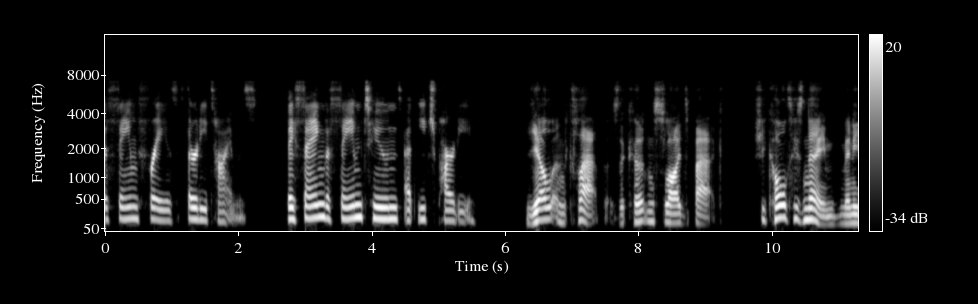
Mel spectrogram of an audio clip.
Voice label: Ideal microphone sample; 1More Sonoflow

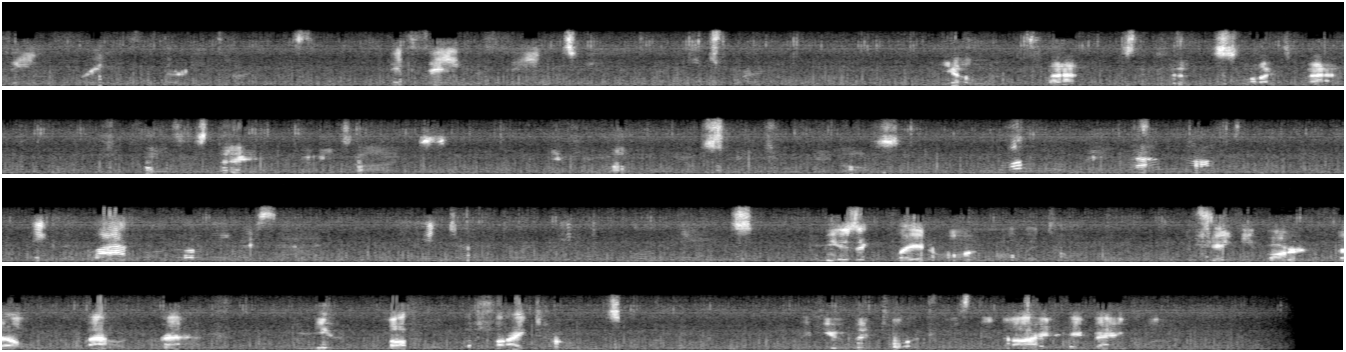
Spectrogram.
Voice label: True Wireless Wind microphone sample; Sennheiser Momentum True Wireless 4

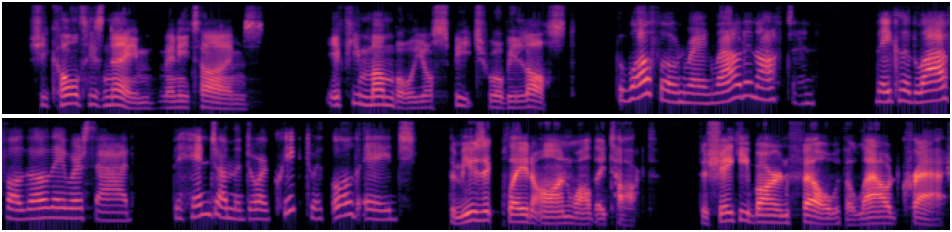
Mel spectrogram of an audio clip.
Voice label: JBL Tune 660NC Wireless Ideal microphone sample

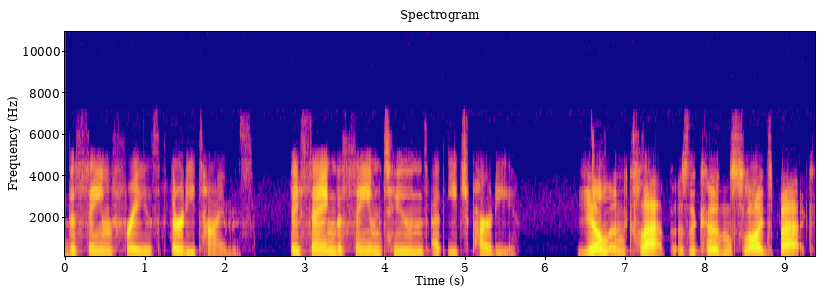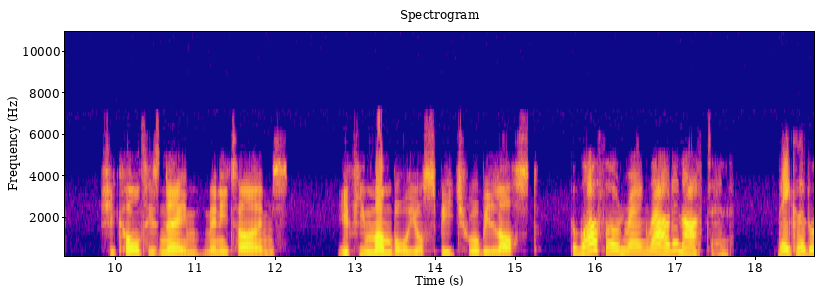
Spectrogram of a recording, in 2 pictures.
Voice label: Ideal microphone sample; Bowers Wilkins PX7

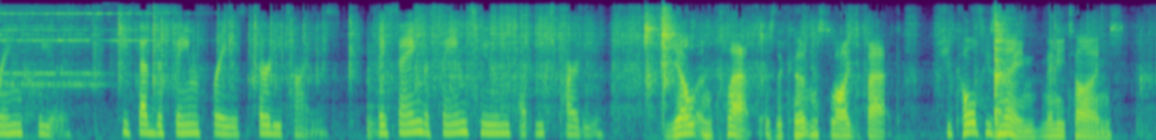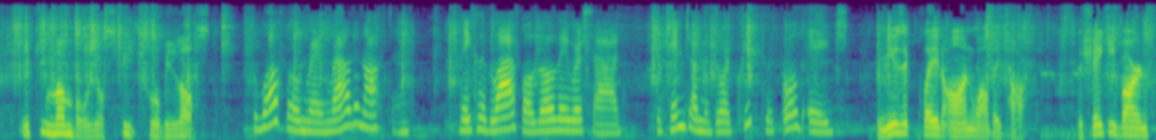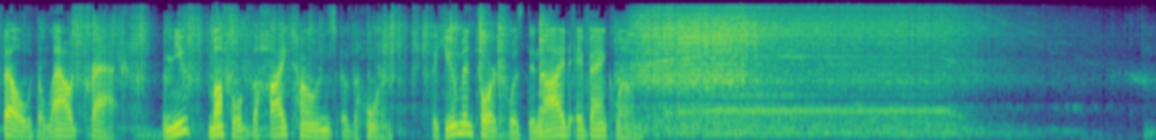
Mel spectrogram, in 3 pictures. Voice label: Marshall Minor III Office microphone sample

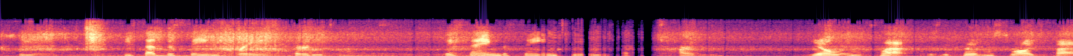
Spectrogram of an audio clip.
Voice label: Marshall Minor III Street microphone sample

